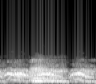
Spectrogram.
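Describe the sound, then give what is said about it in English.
Ravens caw harshly and loudly, one long raspy call running straight into a second, with no voices, as a cloud of ravens erupts from everywhere. “Finally, I reached the top and I dropped suddenly in the ground as a cloud of giant black scavenger birds erupted from everywhere. Ravens!”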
